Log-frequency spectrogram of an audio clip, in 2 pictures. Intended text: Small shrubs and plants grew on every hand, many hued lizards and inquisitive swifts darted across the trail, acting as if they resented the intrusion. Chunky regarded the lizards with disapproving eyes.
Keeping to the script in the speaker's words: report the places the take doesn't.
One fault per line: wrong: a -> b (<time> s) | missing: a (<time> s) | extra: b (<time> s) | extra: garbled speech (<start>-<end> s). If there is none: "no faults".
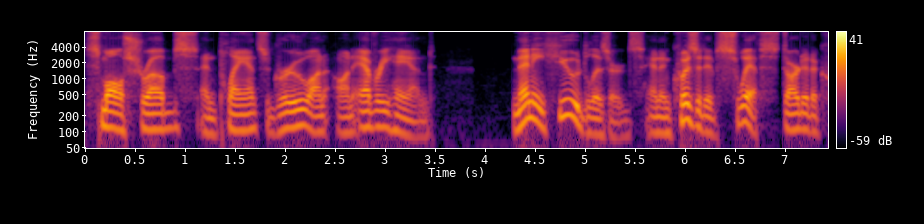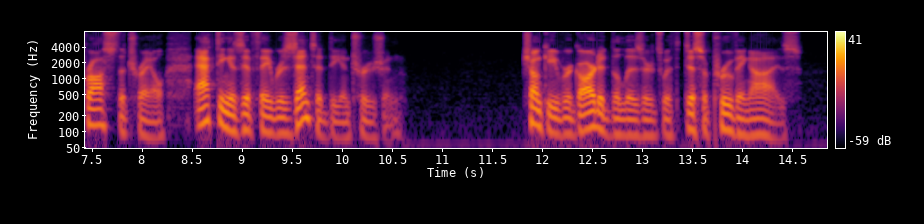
extra: on (2.5 s)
